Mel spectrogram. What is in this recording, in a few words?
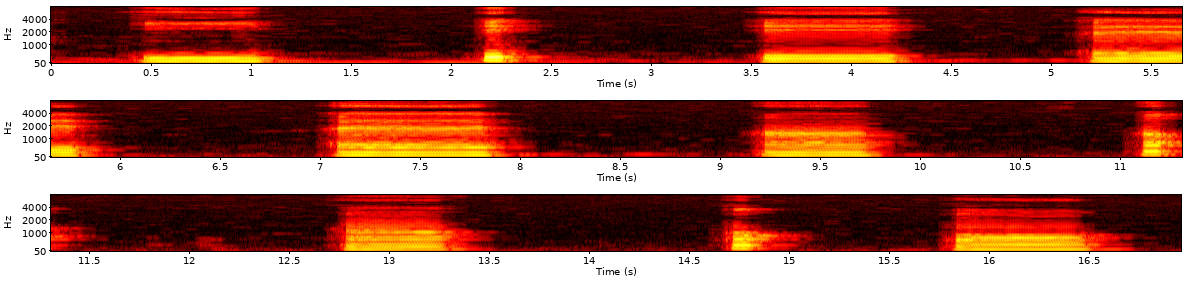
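vowel chart, English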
